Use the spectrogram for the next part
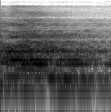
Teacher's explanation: غین جہاں پہ بولتے ہیں اپنے بھاشے میں کوّا لٹک رہا ہے وہاں سے جو ہے نکالا جاتا ہے غین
